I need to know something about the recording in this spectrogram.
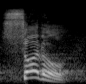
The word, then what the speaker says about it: subtle: En anglais, subtle. Il y a aussi un B, mais on le prononce pas.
